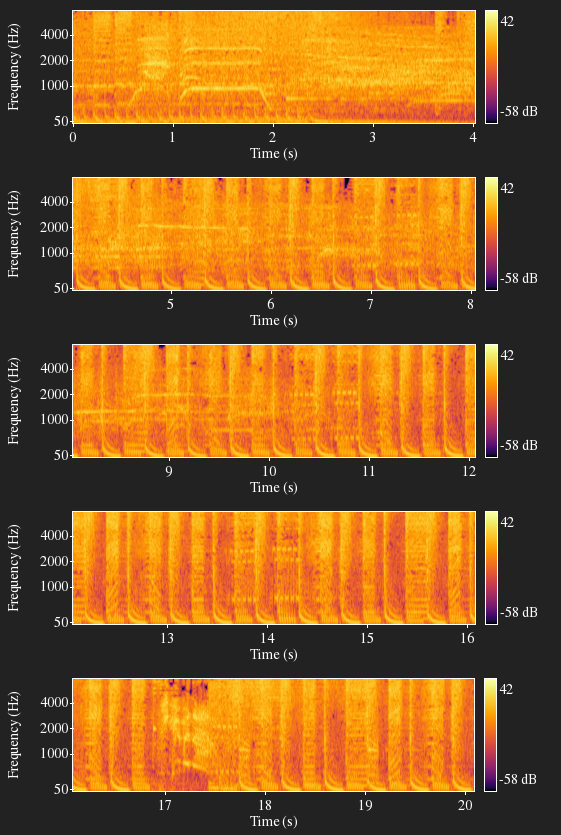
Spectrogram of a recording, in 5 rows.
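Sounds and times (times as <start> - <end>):
loud steady thumping dance beat: 0.0 - 20.0
crowd screaming, yelling and whooping: 0.4 - 11.5.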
